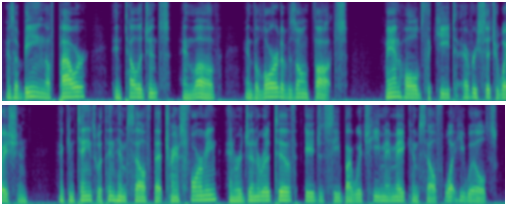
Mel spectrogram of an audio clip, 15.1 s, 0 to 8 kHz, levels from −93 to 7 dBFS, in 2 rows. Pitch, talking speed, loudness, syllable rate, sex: 115 Hz, 160 wpm, -20 LUFS, 4.9 syllables/s, male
